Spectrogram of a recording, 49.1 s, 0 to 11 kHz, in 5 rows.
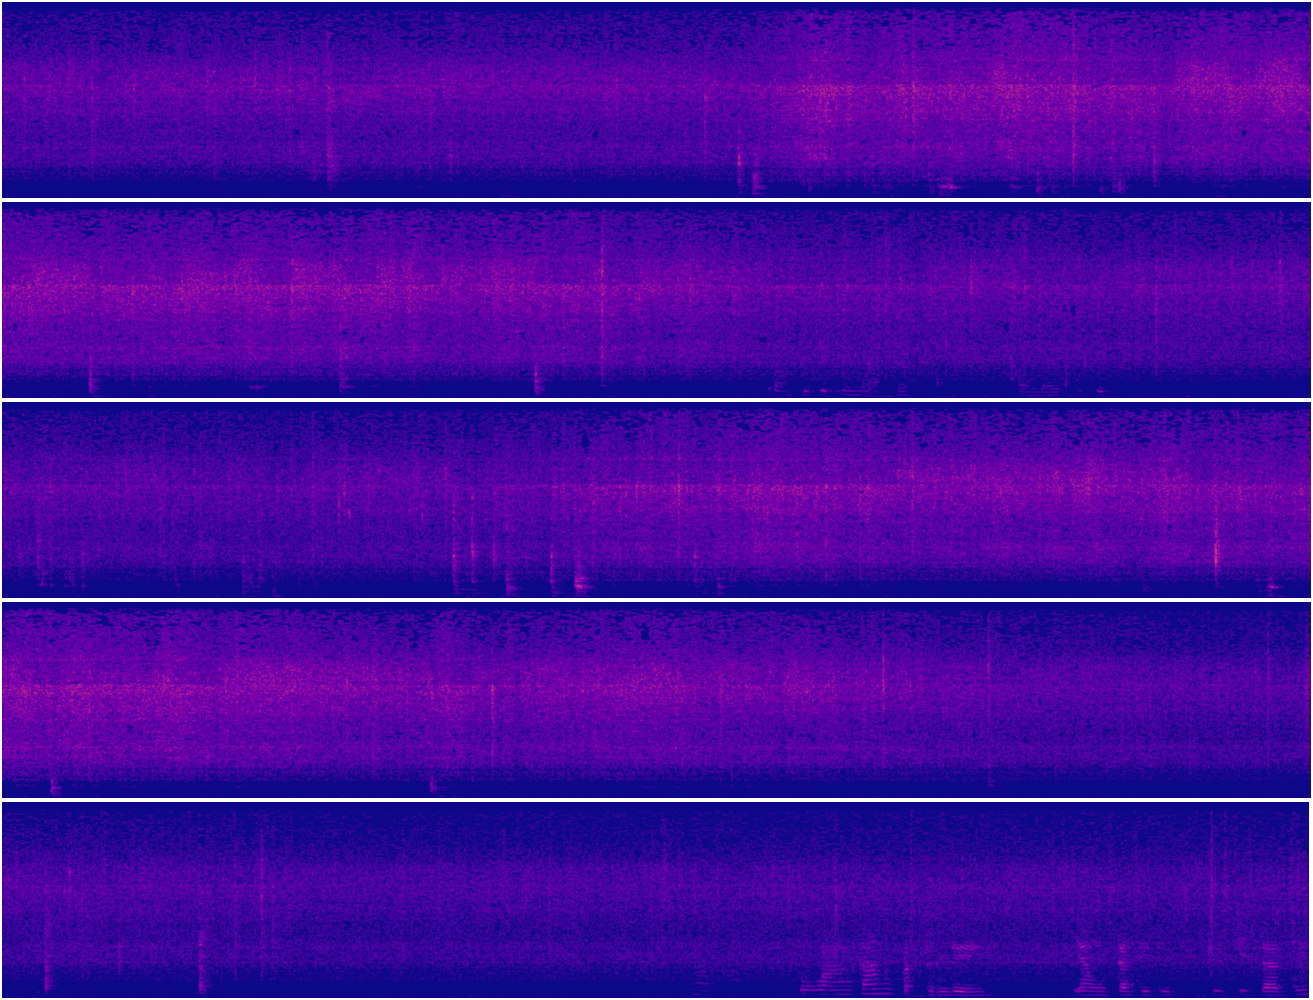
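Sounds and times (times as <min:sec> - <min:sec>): shallots sizzling in oil: 0:00.0 - 0:49.0
spatula clicking and scraping pan: 0:05.4 - 0:14.4, 0:22.9 - 0:26.3, 0:27.1 - 0:31.6.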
